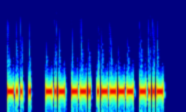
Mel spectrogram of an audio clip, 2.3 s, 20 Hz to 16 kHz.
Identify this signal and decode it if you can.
Morse code, heard as a keyed tone, about 46 wpm, 700 Hz. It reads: DE KG1X
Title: USA Callsign DE Callsign - 4 Characters - 45wpm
